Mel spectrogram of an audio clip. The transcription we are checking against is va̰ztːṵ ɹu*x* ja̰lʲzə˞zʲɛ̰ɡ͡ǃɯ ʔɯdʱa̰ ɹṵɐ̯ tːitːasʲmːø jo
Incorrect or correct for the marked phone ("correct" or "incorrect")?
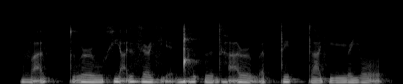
correct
